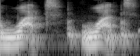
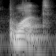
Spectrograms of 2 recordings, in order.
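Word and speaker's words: what: উচ্চারণ দেখো, এটা হটও না হোয়াটও না নুসরাত জাহান, ঠিক আছে, এটা হচ্ছে ওয়াট এরকম ওয়াট।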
